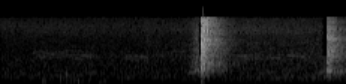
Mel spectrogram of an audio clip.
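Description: A golf club striking a golf ball off a driving range mat: one sharp, loud crack about a second and a third in.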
